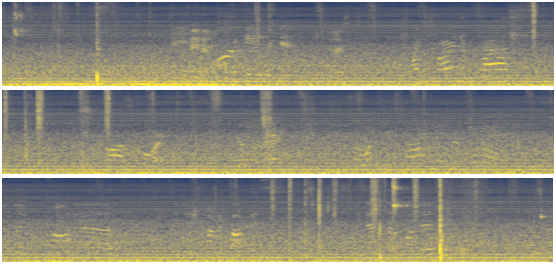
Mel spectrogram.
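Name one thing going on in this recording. A tennis ball is struck sharply by rackets in a rally, outdoors.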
